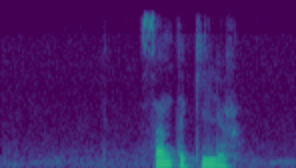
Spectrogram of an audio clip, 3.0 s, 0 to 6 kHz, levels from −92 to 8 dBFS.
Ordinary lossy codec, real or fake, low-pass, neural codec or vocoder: none; real; 5.4 kHz; none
